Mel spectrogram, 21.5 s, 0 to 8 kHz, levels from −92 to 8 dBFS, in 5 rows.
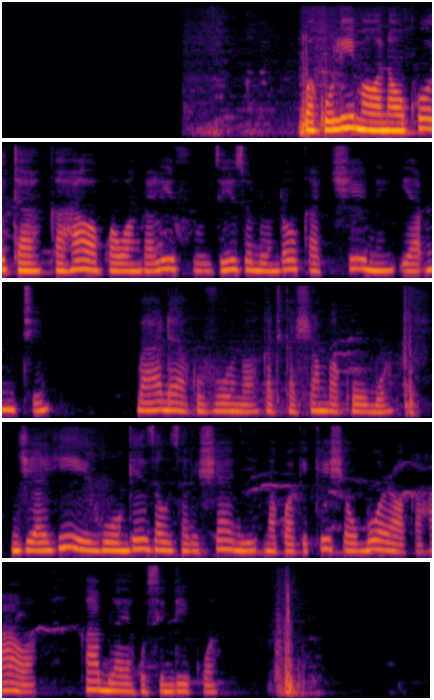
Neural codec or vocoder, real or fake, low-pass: none; real; 7.2 kHz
